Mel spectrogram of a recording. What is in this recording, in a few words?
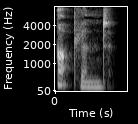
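"upland", British English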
